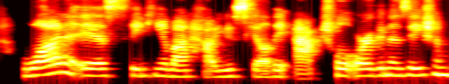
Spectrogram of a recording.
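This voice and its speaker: This woman talks at a fairly quick pace in a medium pitch. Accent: Filipino. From Philippines. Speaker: management consultant, company CEO. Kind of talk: interview.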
